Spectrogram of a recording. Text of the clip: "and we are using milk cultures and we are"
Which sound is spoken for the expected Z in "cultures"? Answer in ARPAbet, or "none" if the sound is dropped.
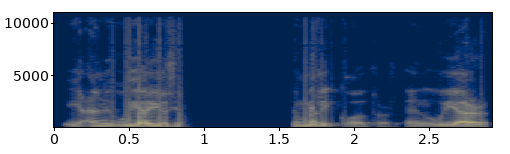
S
